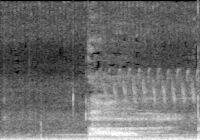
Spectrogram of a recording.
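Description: A man's breathy sigh, about a second long, starting a little before the middle.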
